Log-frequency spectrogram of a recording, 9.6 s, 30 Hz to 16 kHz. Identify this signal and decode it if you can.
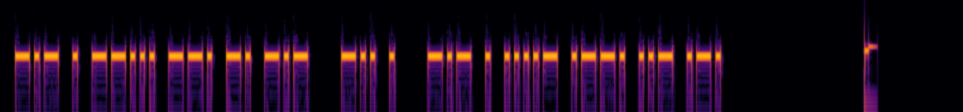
Morse code, heard as a keyed tone, about 25 wpm, 700 Hz. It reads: KE7GNK DE KE4PUR
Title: USA Callsign DE Callsign - 6 Characters - 25wpm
